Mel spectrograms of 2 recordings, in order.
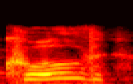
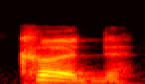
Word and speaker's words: could: here is good okay instead of cooled with the LDL is silent could could could it be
